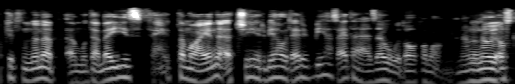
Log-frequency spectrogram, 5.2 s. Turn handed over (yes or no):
no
